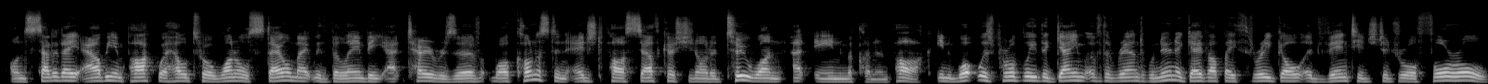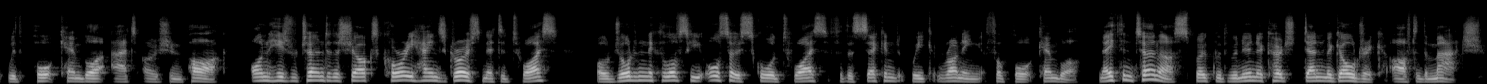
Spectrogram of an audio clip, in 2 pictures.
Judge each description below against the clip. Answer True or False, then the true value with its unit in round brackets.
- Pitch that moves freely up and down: False (3.4 semitones)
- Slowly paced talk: False (175 wpm)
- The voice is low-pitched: False (155 Hz)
